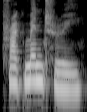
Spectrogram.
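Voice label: "fragmentary", English, British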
